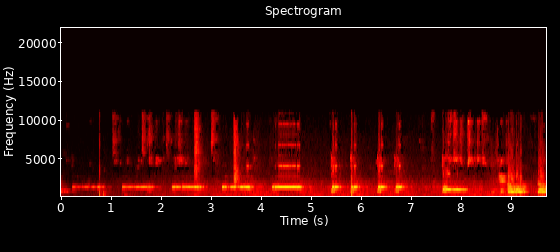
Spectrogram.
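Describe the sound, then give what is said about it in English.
A home security alarm, set for the night, beeps steadily as a dog is let out to pee, a string of about ten short, evenly spaced electronic tones, loud, with scattered clatter and rustling noises in between. “My dog had to go out and pee. My alarm was set.”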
